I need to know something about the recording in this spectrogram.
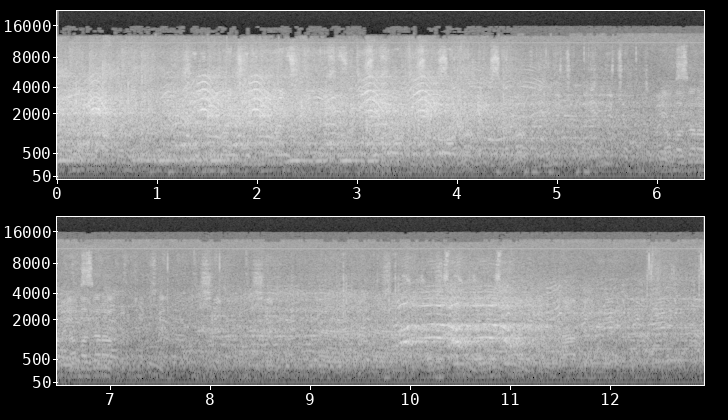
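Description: Punches and kicks land with sharp slaps.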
